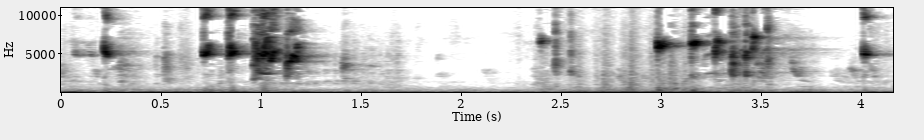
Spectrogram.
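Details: Roughly 20-day-old lovebird chick, one of two in a nest, offspring of Parblue Turquoise and Euwing Blue Opaline parents: clusters of high squeaky chirps early, a pause, then a quick run of sharp tweets, over a low hum.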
